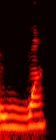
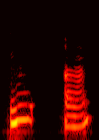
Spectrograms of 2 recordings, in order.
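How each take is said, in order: First: One smooth nasal sound in a single syllable. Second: Two separate vowel sounds, split apart. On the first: The speaker calls it right. "c'est ouin" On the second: The speaker calls it wrong. "Ce n'est pas ou un"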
